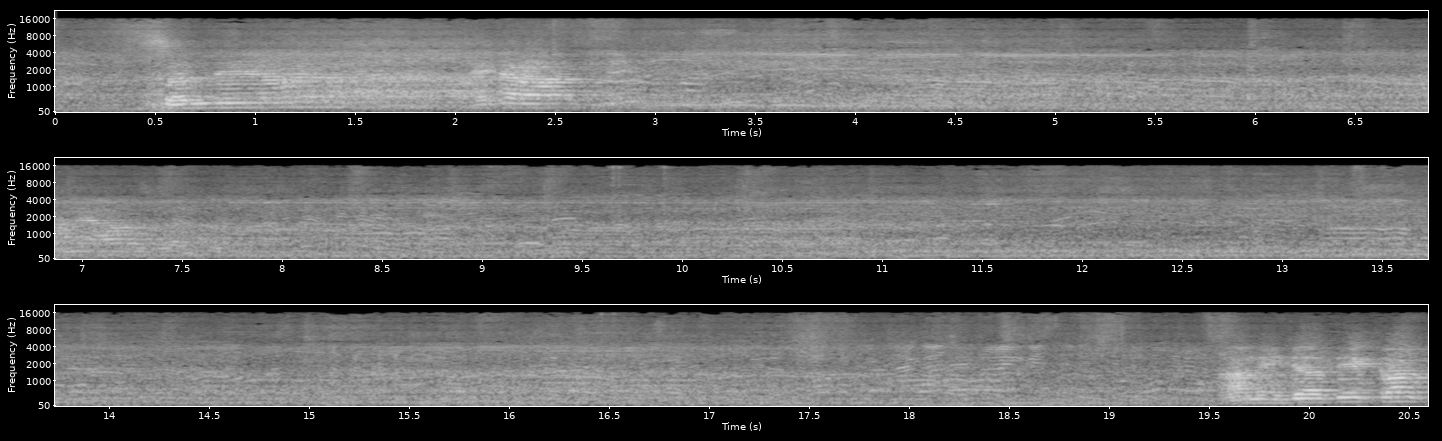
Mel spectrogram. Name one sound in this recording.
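A man preaches with animation into a microphone over a loudspeaker, his voice echoing in a large hall.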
